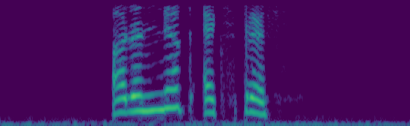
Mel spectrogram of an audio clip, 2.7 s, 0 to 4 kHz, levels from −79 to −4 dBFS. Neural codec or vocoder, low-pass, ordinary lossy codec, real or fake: codec, 16 kHz, 8 kbps, FreqCodec, smaller model; 3.6 kHz; none; fake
